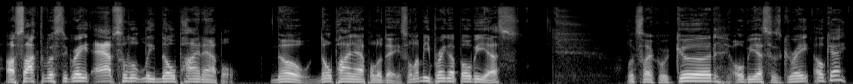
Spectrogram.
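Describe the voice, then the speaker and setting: A man's voice: mid-range voice, expressive, a little fast, no room sound, studio quality. A man hosting a gaming live stream, greeting viewers by name in a casual, friendly way, sounding a bit nasal from a cold. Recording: music playing under the voice. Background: background music.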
